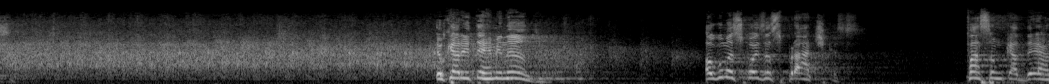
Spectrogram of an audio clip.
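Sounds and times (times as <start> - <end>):
audience applauding: 0.0 - 7.0
speech: 4.4 - 5.6, 7.1 - 8.6, 9.6 - 10.4.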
